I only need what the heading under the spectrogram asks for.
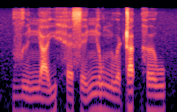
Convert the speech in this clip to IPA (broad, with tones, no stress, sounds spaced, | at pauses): v ɨ˨˩ ɲ a˨˩˦ j h ɛ˨˩ s e˨˩˨ ɲ ə˧ w n u˨˩ ə̯ ʈ a˦˥ t̚ h ə˧ w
